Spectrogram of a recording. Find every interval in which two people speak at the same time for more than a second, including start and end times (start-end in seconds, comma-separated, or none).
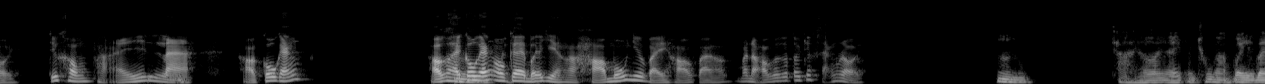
none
